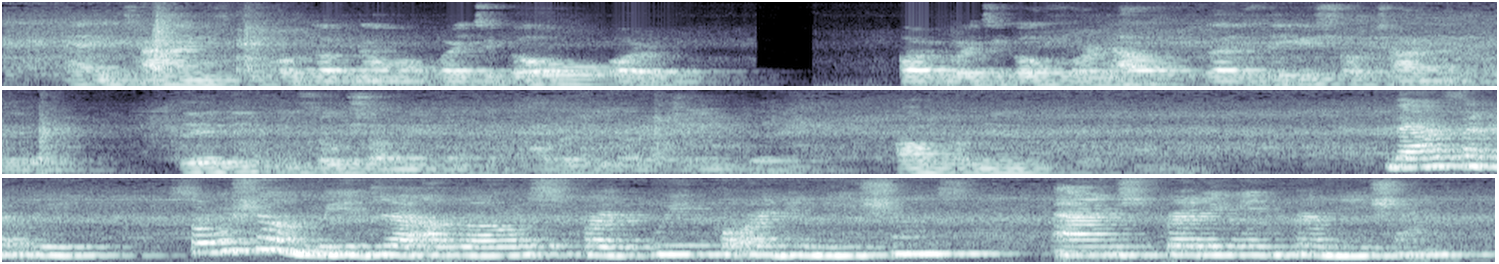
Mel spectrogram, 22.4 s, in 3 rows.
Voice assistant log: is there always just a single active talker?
Yes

